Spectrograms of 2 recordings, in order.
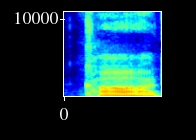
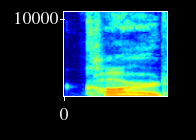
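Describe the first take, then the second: First: It has an Australian accent without the R. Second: It has an American accent with the R. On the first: "cod in Australian and British English" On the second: "pronounced card in American English"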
